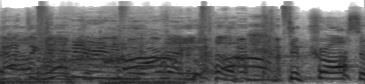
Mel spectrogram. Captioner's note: laughing and chattering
